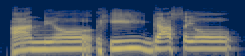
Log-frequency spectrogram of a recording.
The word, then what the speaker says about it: 안녕히 가세요: 안녕히 가세요. 안녕히 가세요. 안녕히 가세요. It's so bad. I love it. Is thank you in formal way. So, don't pronounce the H, E. So it's E.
